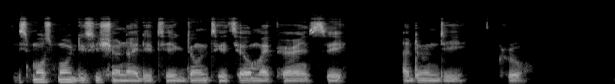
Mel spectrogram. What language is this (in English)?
Nigerian Pidgin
